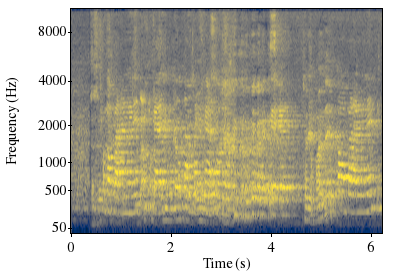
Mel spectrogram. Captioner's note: laughter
